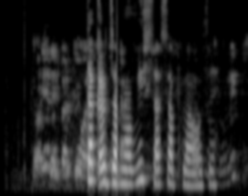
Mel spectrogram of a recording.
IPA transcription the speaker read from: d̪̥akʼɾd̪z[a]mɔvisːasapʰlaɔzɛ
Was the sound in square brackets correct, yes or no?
yes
